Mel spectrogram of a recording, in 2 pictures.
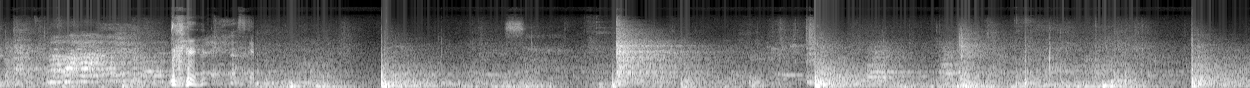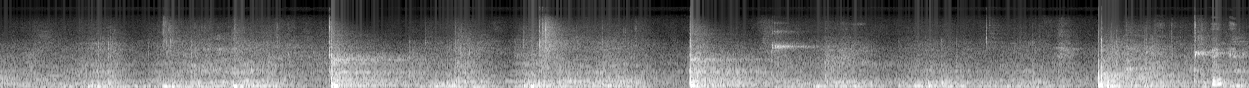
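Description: Stunt scooter repeatedly landing flat tricks on a concrete floor: about ten sharp thuds of the deck and wheels slapping down, a few seconds apart, each followed by the rumble of the wheels rolling away.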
